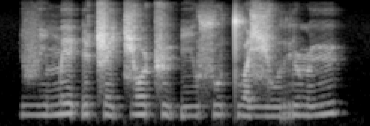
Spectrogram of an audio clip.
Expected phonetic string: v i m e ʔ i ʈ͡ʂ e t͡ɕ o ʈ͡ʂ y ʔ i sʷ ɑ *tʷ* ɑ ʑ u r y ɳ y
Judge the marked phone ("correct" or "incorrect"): correct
